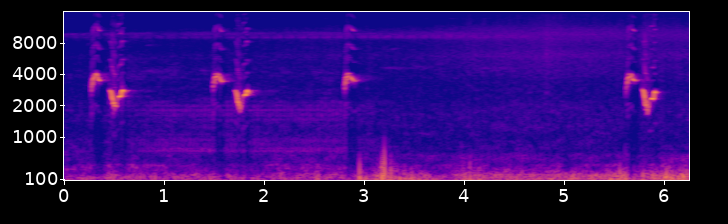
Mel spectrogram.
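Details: Sooty-headed bulbul (kutilang) tutor song for prompting other bulbuls: a few falling whistled phrases, single and paired, a pause with a brief low knock and rising background noise, then one last paired phrase.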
